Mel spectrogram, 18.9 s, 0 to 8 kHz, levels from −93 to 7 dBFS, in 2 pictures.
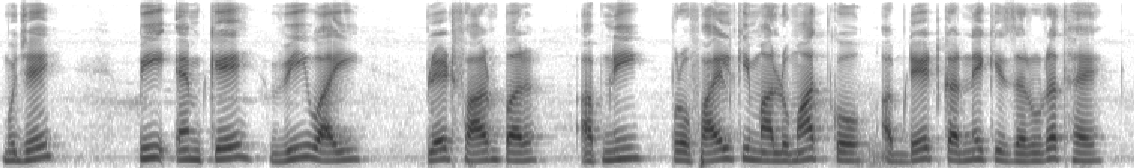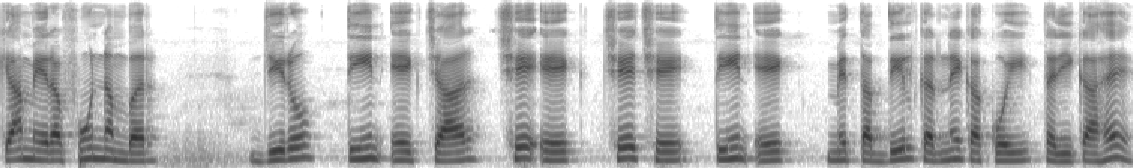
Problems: constant background noise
